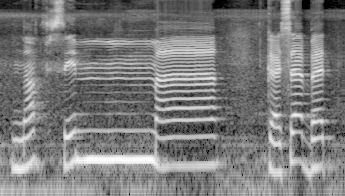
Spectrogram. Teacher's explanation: تنوین کے بعد یمون میں سے میم آیا ہوا ہے تو ہم پھر سے ادھر ادغام بالغنہ کریں گے، غنے کے ساتھ آپس میں ملائیں گے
